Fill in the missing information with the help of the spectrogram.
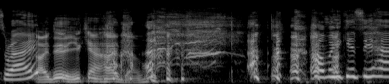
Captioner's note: both laugh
